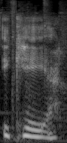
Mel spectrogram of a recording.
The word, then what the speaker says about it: IKEA: Um, some call it IA, right? So, but I did ask the people from the store when they opened up. I said, "How do you pronounce it?" So they said in the US or somewhere else they say IKEA but actually where we are it's IA right so it's okay.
